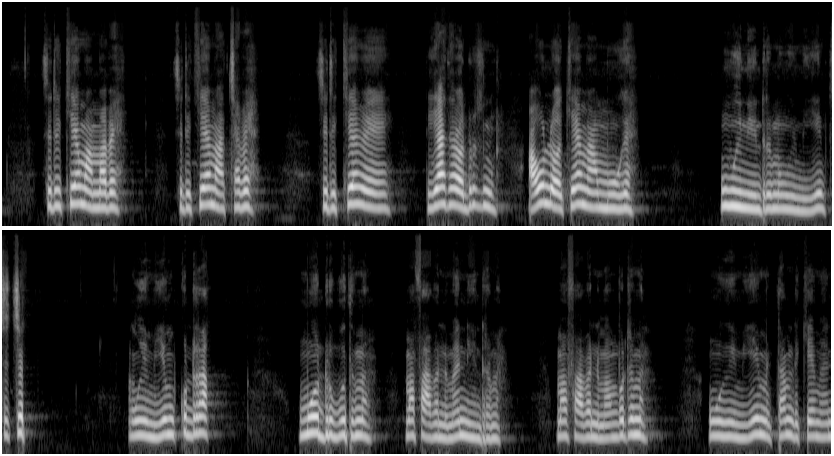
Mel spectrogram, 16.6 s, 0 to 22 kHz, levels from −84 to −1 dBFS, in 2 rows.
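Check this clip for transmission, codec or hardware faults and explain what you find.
One transmission fault is present. At 9.55 to 9.59 s there is a short concealed packet loss. About 20 ms of the speech never reached the decoder in time. The receiver covered the gap by extending the preceding sound for about 13 ms, then blended back into the real signal. The result is a brief smear in the speech, a wobble, and a short consonant may drop out entirely.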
